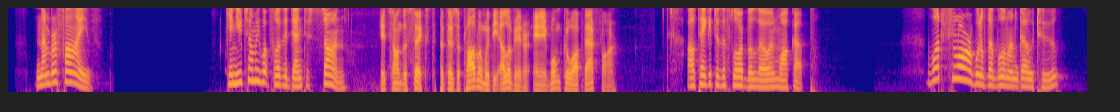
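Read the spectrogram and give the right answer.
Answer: the 5th floor, then walk to the 6th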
